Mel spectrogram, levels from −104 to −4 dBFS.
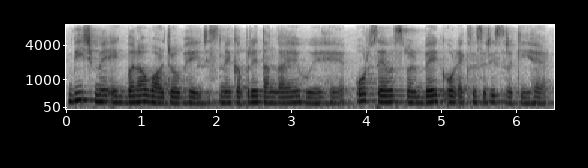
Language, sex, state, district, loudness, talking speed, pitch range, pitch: Hindi, female, Arunachal Pradesh, Papum Pare, -16 LUFS, 145 wpm, 155-180 Hz, 170 Hz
